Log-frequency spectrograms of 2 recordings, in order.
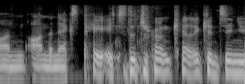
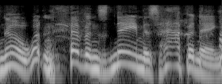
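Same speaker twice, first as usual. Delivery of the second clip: high, terrified, panicked scream of fright; 7 semitones higher than usual. Reading a comic page where a man wakes held by a werewolf, scared screaming. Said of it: "He screams".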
